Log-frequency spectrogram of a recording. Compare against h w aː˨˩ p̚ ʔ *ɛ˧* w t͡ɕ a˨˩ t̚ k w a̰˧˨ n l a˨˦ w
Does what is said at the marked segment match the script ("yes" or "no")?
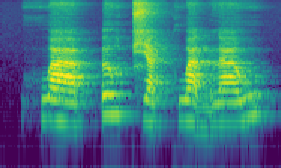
no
